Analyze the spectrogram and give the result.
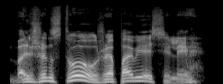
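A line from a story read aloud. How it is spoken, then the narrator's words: Gloomy. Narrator (Russian): мрачно сказал Ломас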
